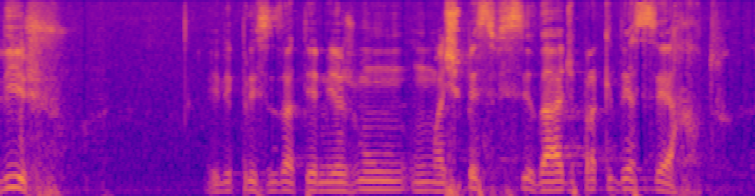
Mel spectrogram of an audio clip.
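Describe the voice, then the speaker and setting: A man at a medium pitch and fairly slow pace, with noticeable background noise. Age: 60s. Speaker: energy researcher. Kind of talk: lecture. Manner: hesitant, with fillers.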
